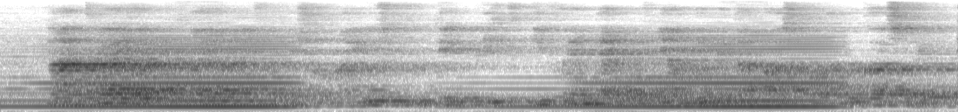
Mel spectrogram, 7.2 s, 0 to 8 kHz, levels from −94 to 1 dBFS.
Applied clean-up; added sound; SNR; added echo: none; Bowed string instrument; 2 dB; reverberation time 2.0 s.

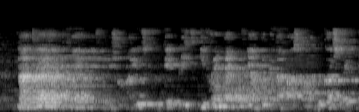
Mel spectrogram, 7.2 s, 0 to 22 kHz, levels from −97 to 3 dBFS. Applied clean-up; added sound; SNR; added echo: classical method WPE with log-MMSE.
